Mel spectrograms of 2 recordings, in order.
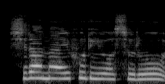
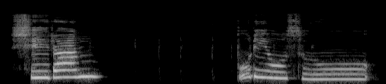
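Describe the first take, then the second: First: Every syllable is said, with an f-sound before 'uri'. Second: 'Nai' shrinks to 'n', with a p-sound before 'uri'. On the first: The speaker calls it wrong. "이렇게 들어가야 돼요" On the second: The speaker calls it right. "이렇게 발음을 해버리는 거예요"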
